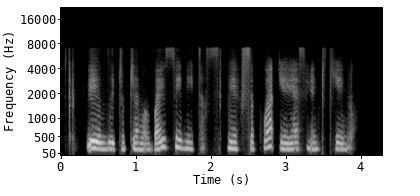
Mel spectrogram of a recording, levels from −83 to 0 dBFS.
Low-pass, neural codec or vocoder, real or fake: 7.2 kHz; codec, 16 kHz, 0.5 kbps, FreqCodec, smaller model; fake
